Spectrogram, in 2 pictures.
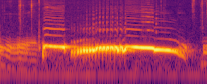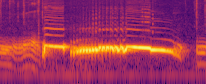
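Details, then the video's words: White red-eyed dove calling hard while nodding in excitement, used to get lazy doves to call. A low murmured start gives way to a sharp note and a long wavering coo. The cycle repeats about every two and a half seconds. "Suara PANCINGAN burung PUTER PUTIH MATA MERAH full ngangguk EMOSI"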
